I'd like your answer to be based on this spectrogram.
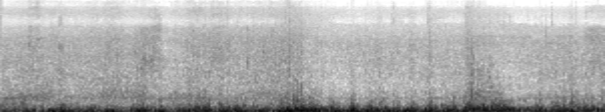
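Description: Strong wind buffets the microphone on the River Humber shore, a loud, gusty low rumble with surging bursts and no speech.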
